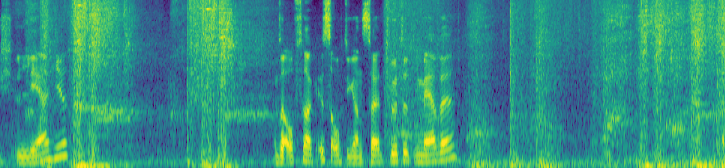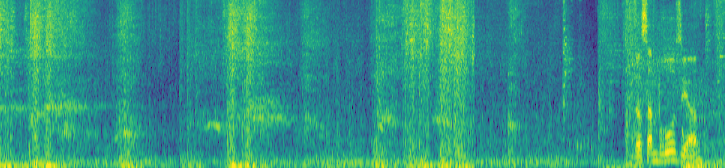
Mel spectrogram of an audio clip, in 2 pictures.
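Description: Fiery blasts and explosions boom repeatedly.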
